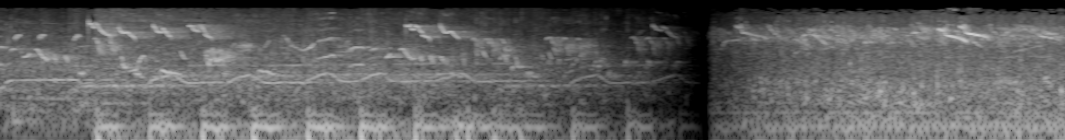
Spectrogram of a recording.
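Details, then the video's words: A colony of female and male white-eyes (pleci) chatters together in thin, high twittering and sweet rapid phrases, over steady music tones and a low hum. "koloni pleci betina dan pleci jantan dan suara terapi pleci"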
